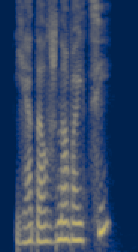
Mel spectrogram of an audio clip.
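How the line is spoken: Whisper. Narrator (Russian): прошептала я Кагалу

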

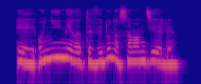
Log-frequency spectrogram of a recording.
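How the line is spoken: Said softly. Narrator (Russian): мягко сказал Викензо

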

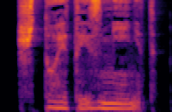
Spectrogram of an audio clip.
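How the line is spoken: Whisper. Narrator (Russian): прошептал

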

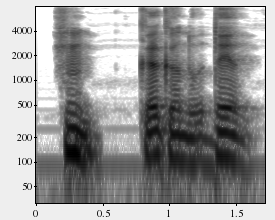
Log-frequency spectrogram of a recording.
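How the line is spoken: Gloating snort. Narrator (Russian): Злорадно хмыкнул он

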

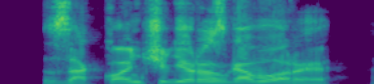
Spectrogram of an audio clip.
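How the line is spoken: Barked shout. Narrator (Russian): рявкнула кукушка

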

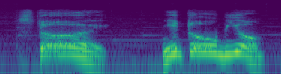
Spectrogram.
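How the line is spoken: Hoarse stern shout. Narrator (Russian): тот же хриплый голос сурово крикнул

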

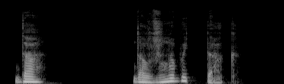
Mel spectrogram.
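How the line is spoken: Even voice. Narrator (Russian): произнесла ровным голосом

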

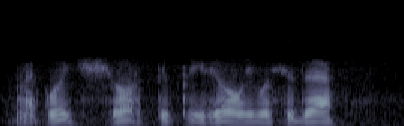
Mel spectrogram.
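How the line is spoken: Angry whisper. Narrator (Russian): Петру, когда тот так зло шепнул ему

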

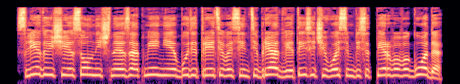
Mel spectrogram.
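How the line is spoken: Teenage boy shouting. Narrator (Russian): крикнул девятиклассник

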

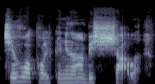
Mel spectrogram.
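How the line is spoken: Mocking snort. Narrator (Russian): насмешливо фыркнул кот

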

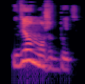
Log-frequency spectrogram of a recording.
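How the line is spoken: Irritated question. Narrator (Russian): раздраженно спросил Гера

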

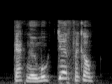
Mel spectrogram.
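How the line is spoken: Frightened then angry yell. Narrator (Vietnamese): Phùng Bất Thôi bất giác khiếp sợ, nhưng lập tức giận dữ hét lên

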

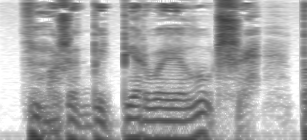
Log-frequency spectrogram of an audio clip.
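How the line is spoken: Muttering. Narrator (Russian): пробормотал Иорданус

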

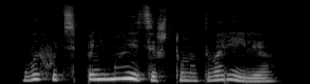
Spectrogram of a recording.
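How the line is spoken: Quiet question. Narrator (Russian): тихо спросил Дронго

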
